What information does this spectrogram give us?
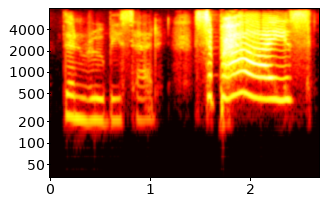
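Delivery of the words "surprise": high, loud cheerful shout; bright high announcement call; excited surprise. Acted. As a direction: burst out with the treat news. Ruby announces a treat.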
